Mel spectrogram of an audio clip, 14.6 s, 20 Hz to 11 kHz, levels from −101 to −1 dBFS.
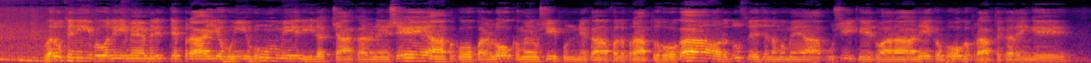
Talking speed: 130 wpm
